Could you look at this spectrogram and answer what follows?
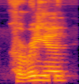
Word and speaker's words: Coria: I think it's Korea. That's how you say it.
